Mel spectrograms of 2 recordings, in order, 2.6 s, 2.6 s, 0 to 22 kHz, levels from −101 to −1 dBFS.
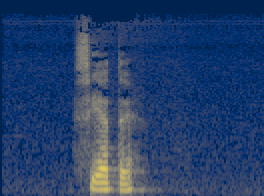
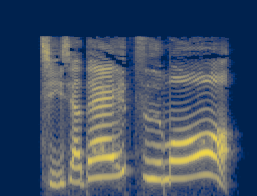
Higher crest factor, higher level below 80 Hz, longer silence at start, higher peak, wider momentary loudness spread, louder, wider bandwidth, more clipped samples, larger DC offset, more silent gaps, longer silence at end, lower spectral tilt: first, 20 dB vs 12 dB; about the same, -68 dBFS vs -72 dBFS; first, 0.75 s vs 0.4 s; second, -8 dBFS vs -4 dBFS; first, 21 LU vs 13 LU; second, -23 LUFS vs -15 LUFS; first, 15 kHz vs 10.5 kHz; neither; neither; neither; first, 1.3 s vs 0.3 s; first, -6 dB/octave vs -0.5 dB/octave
